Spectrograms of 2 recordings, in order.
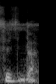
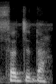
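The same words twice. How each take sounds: First: "সিজদা" with an i after the s; Bengali-style sijda. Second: "সাজদাহ" with an a after the s; sajdah with zabar. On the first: Teacher recalling the Bengali reading, "সিজদা" said with si. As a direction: say "সিজদা" opening on si, not sa. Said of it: "আমরা বাংলাতে কিন্তু সিজদা পড়ি". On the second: Teacher spelling out seen with zabar, "সাজদাহ" read with sa. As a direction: say "সাজদাহ" opening on sa, not si. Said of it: "সিনে জবর". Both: Shown as a demonstration.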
